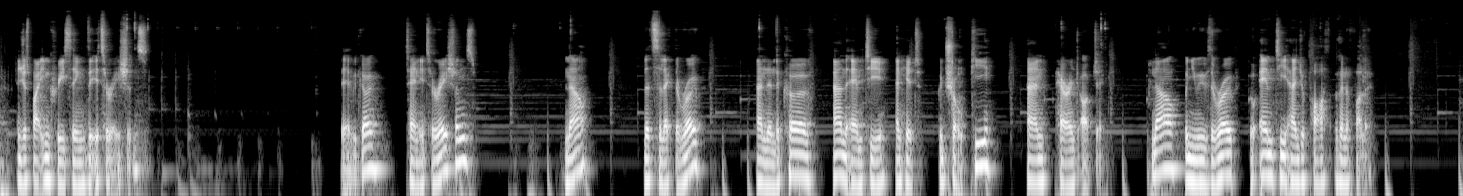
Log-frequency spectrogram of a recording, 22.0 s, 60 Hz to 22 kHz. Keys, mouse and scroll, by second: 1.8-4.9 drag, 4.9 scroll down 1, 5.3-7.5 middle drag, 7.5 click, 8.2 click, 9.0-10.0 scroll up 1, 10.0-10.7 middle drag, 10.7 shift+click, 16.4 click, 17.1 g, 20.2 scroll up 2.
